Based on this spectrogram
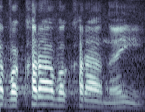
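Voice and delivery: usual speaking voice

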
